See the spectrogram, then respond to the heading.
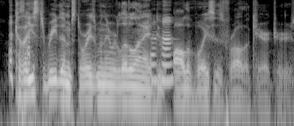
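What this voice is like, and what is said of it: Deep, resonant radio-style voice. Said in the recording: “Listen to this voice. It's like deep and like it's good radio voice.”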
